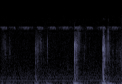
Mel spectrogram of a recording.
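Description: Crickets chirping in a high, evenly pulsing trill, with two soft steps on gravel, one about halfway through and one near the end.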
